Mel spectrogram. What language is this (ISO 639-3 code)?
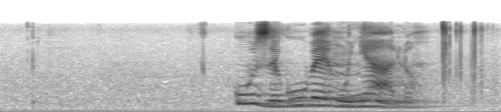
ssw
